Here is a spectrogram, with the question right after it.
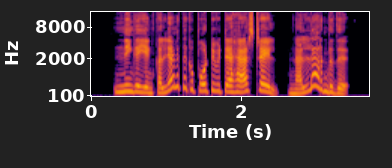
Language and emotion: Tamil, happy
